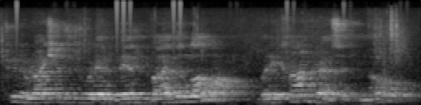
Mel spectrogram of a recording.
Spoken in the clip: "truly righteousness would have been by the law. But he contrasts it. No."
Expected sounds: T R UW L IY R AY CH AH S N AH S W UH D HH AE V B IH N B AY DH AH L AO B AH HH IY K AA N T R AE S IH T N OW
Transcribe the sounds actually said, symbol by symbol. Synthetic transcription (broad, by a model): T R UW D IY R AY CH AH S AH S W UH D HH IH V B IH N B AY DH AH L AO B AH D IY K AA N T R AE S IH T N OW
